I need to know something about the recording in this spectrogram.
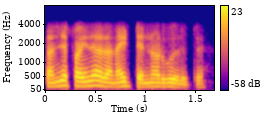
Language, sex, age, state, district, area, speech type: Kannada, male, 18-30, Karnataka, Chikkaballapur, urban, conversation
